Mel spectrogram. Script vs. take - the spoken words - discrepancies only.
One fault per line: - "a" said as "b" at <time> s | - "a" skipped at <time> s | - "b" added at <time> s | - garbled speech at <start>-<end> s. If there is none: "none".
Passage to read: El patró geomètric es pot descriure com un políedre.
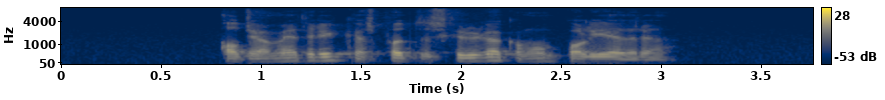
- "patró" skipped at 0.9 s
